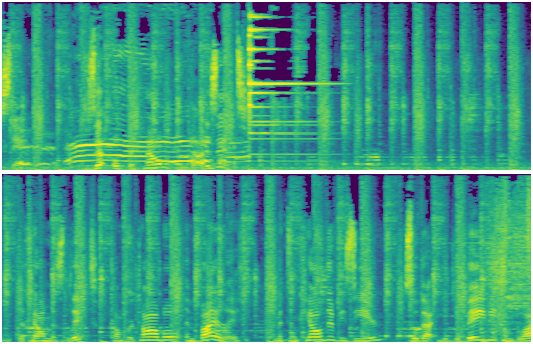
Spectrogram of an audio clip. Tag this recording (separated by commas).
Music, infant cry, Speech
